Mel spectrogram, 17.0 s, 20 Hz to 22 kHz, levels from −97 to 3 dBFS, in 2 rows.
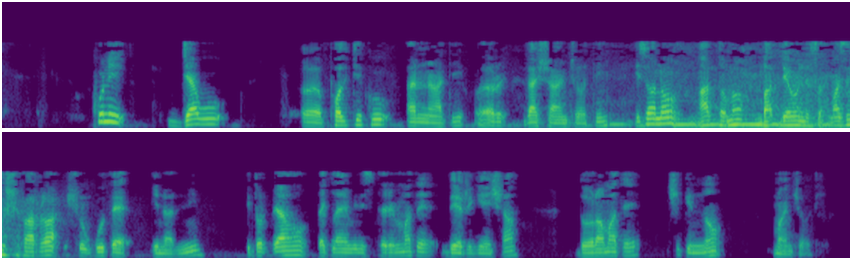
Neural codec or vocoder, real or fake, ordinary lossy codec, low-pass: codec, 16 kHz, 2 kbps, X-Codec, WavLM features, trained on Multilingual LibriSpeech; fake; MP3, 24 kbps; 7.2 kHz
